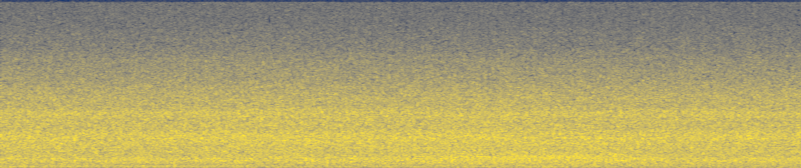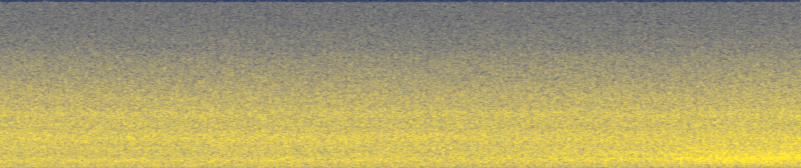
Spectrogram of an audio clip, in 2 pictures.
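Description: Steady, even rush of outdoor background noise, growing slightly louder near the end.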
